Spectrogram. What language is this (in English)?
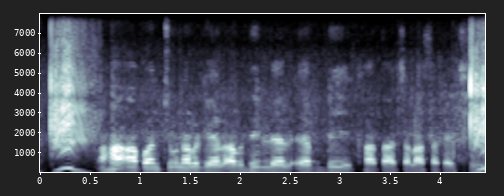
Maithili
